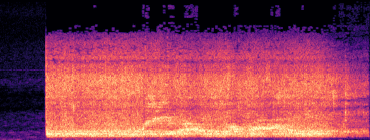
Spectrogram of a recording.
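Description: An eerie, whistly whisper: a loud, breathy hiss cuts in abruptly and holds steady for about three seconds, faint wavering whistle-like tones drifting inside it before it fades out.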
